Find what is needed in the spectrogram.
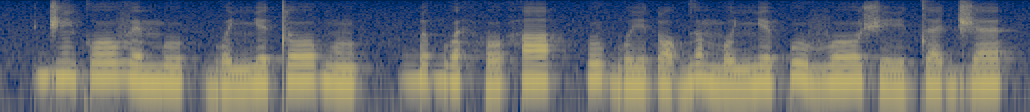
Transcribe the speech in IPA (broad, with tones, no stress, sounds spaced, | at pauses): d͡ʒ ĩ˦˨ k oː˦ v e˧ m u˧ | ɡʷ e˨ ɲ e˧ t oː˦ ɡʷ ũ˧ | ɡ͡b ə˦ ɡʷ ɛ˧ h o˨˦ h a˦ | u˦˨ ɡʷ iː˨ ɗ ɔ˨ ɡ ə˦˨ m o˨ ɲ e˧ p u˦˨ v oː˦ ʃ iː˨ t ɛ˧ d͡ʒ ɛ˦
